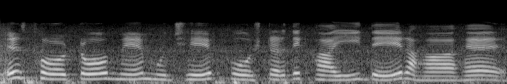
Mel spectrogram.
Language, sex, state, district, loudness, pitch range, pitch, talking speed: Hindi, female, Madhya Pradesh, Umaria, -17 LUFS, 210-245 Hz, 225 Hz, 105 wpm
